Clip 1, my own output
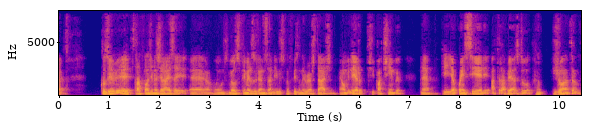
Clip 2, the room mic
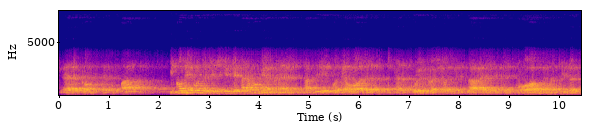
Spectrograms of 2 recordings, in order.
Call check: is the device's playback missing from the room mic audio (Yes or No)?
Yes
